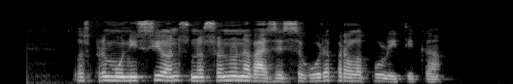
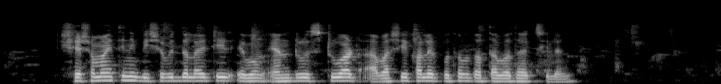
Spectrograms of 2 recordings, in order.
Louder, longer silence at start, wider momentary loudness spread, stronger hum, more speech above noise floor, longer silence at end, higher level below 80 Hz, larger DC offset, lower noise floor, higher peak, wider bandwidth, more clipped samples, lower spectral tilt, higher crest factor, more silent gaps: about the same, -21 LUFS vs -20 LUFS; first, 0.75 s vs 0.6 s; first, 13 LU vs 5 LU; neither; first, 54 dB vs 43 dB; second, 0.7 s vs 1.45 s; about the same, -60 dBFS vs -60 dBFS; neither; first, -75 dBFS vs -62 dBFS; about the same, -4 dBFS vs -2 dBFS; first, 8.4 kHz vs 7.2 kHz; neither; second, -4 dB/octave vs -7 dB/octave; about the same, 18 dB vs 18 dB; neither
